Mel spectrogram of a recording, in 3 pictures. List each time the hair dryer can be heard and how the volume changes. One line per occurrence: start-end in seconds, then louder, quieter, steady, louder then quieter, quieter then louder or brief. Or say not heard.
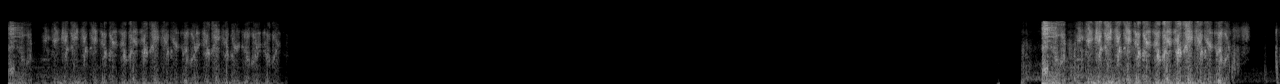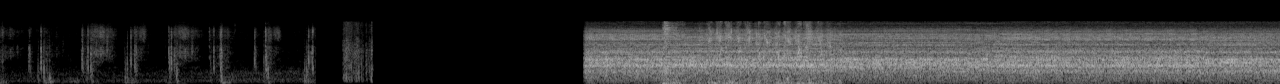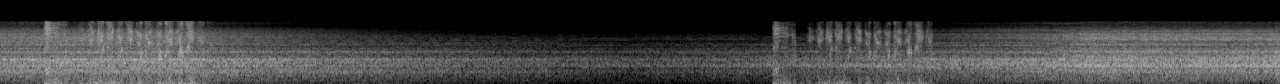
18.6-38.3 quieter then louder.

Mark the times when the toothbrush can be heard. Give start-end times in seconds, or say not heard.
0.1-2.8, 10.4-12.3, 19.4-21.2, 26.0-27.8, 33.3-35.0.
